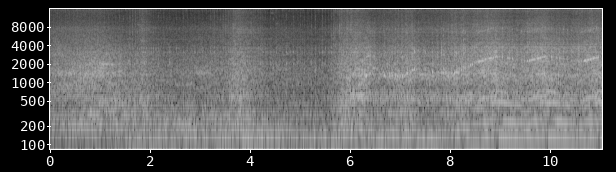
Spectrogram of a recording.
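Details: Honda Beat LED Deluxe that stalled with DTC code 7: after clearing the DTC it starts, revs up smoothly and settles to a steady idle with no stumbling; running normally. A loose EOT sensor socket was suspected.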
